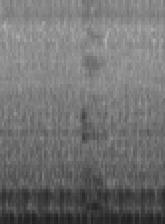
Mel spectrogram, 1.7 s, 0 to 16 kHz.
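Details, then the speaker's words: Kawasaki ZX6R J2 after carb rebuild with new main jets and needle clip change, warming up at 55 degrees before synchronisation: deep lumpy slightly uneven idle; carburettors quite out of balance. "We have to let the engine warm up, so we're at 55 at the moment. You can see that it's quite out."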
